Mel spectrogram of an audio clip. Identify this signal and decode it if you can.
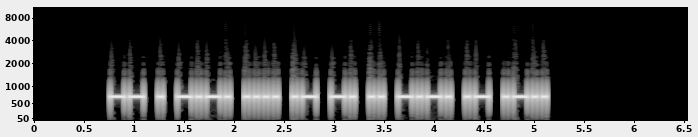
Morse code, heard as a keyed tone, about 25 wpm, 700 Hz. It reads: MECHANICAL
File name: Ten Letter Words - 25wpm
